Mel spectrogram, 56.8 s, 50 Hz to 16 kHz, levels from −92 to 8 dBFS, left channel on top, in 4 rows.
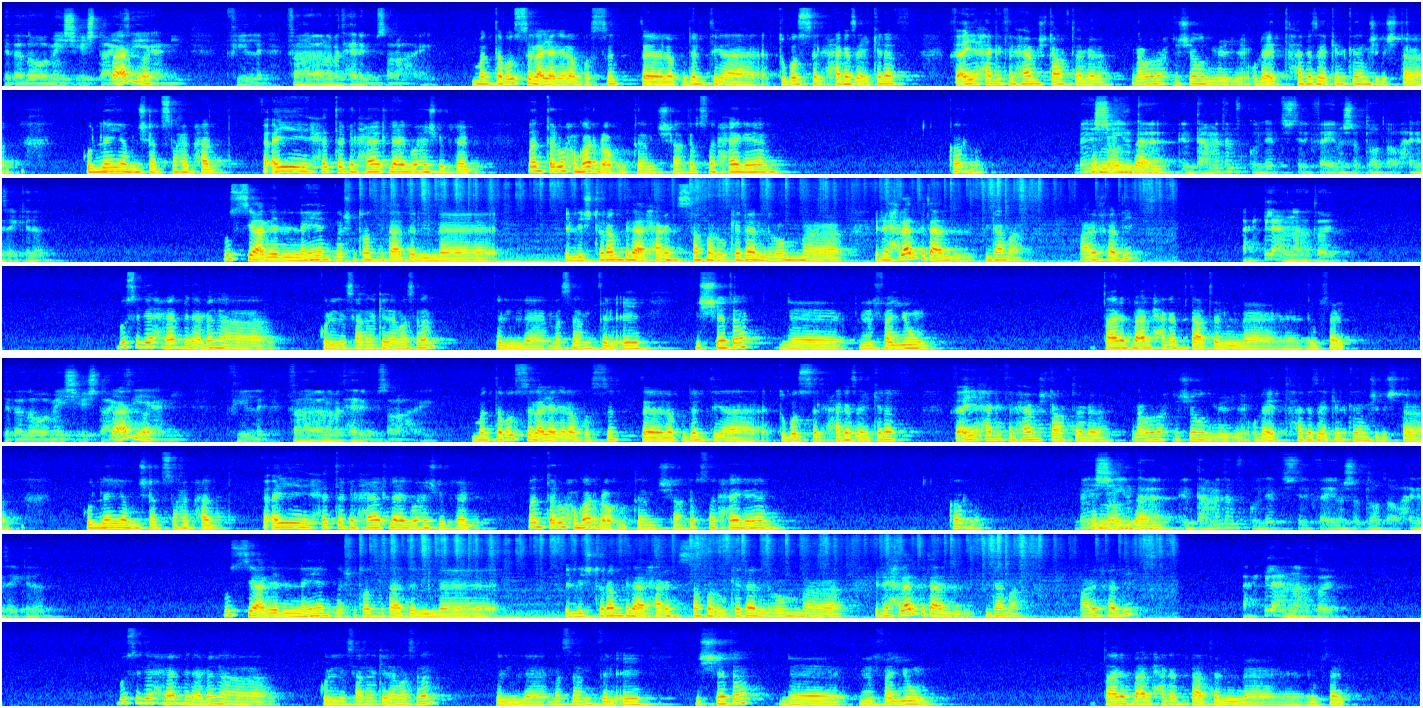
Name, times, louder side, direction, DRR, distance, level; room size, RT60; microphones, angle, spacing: voice 1, 0.0-4.3 24.9-28.9 40.8-41.8, left 1 dB, 70° left, 5.2 m, -35 dB
voice 2, 1.1-1.5 4.7-9.0 9.5-14.6 15.0-16.4 16.8-19.0 19.4-22.0 23.7-24.0 25.1-25.8 30.6-33.3 34.0-38.6 39.2-39.7 43.7-45.3 45.8-46.9 47.5-49.1 49.5-50.1 50.3-51.9 53.6-56.0, left 2 dB, 40° left, 1.0 m, -22 dB
sound 1, 31.8-40.1, equal, ahead, 2.8 m, -39 dB
23.5 x 23.5 x 7.5 m
head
